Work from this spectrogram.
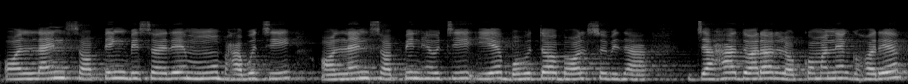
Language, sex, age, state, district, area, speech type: Odia, female, 30-45, Odisha, Boudh, rural, spontaneous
